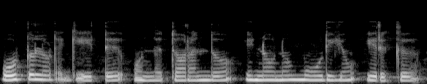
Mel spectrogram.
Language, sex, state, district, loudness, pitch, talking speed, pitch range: Tamil, female, Tamil Nadu, Nilgiris, -16 LUFS, 200 Hz, 100 wpm, 185-210 Hz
